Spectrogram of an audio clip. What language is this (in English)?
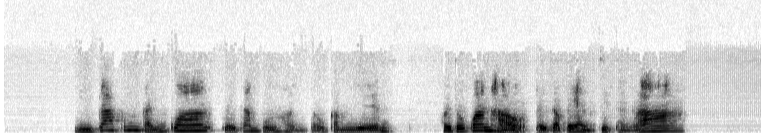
Cantonese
